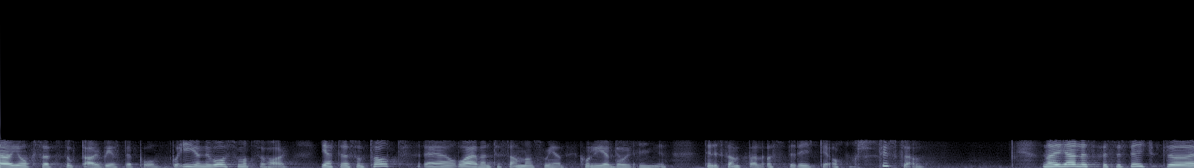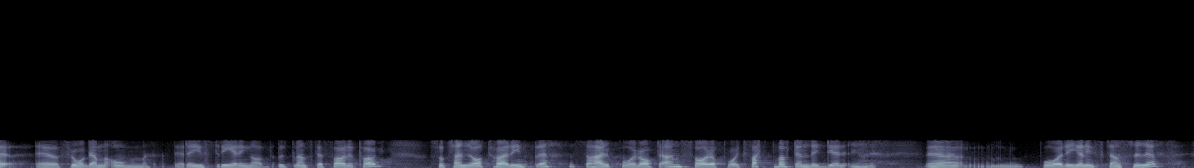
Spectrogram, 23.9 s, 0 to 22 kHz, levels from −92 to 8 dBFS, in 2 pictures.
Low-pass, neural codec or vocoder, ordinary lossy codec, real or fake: 3.6 kHz; codec, 16 kHz, 1 kbps, FunCodec, trained on LibriTTS, 50 frames a second; none; fake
